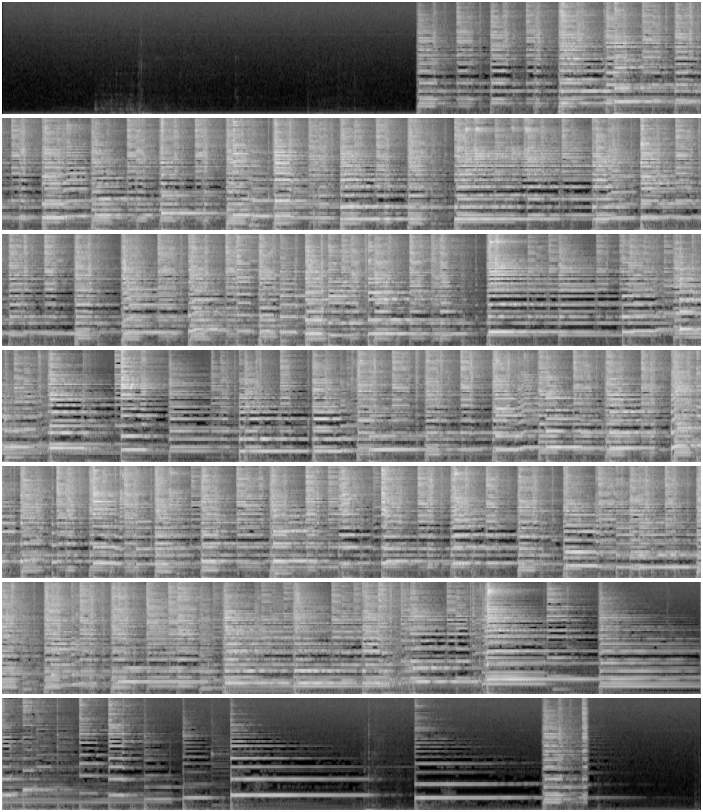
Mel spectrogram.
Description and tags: Positive tune - two guitars
Positive guitar tune - two guitars.
acoustic, atmospheric, experimental, guitar, music, tune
